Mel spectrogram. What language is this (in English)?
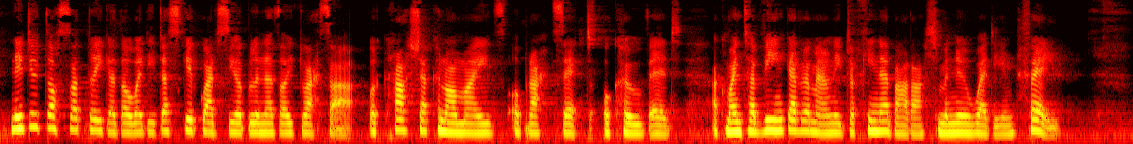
Welsh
